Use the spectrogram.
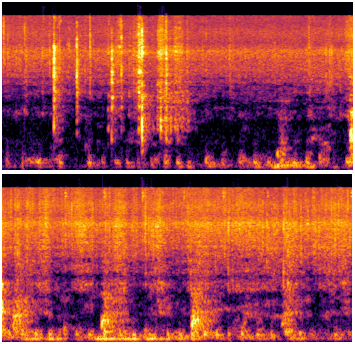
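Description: Snake gourd fry is stirred in a pan with a paste of fresh coconut, green chili and ginger, giving soft sizzling with scraping and clinking spoon strokes at an uneven pace, up close.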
